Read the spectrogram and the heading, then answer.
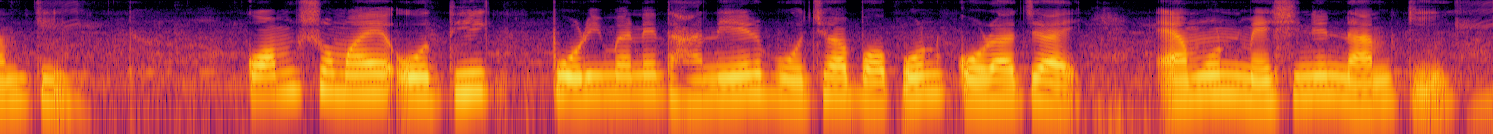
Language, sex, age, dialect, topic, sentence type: Bengali, female, 18-24, Rajbangshi, agriculture, question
